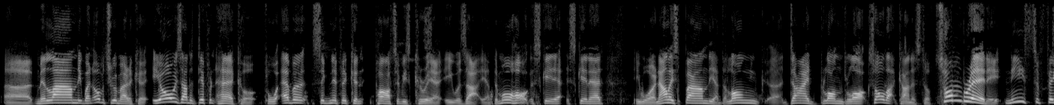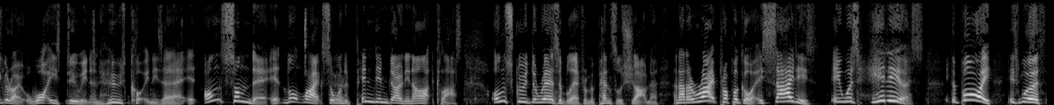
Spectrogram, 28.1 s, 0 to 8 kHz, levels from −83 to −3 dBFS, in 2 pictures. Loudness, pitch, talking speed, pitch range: -31 LUFS, 185 Hz, 215 wpm, 145-235 Hz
